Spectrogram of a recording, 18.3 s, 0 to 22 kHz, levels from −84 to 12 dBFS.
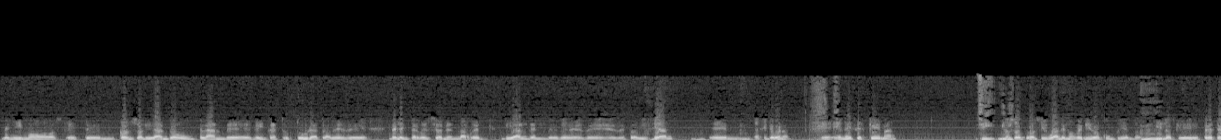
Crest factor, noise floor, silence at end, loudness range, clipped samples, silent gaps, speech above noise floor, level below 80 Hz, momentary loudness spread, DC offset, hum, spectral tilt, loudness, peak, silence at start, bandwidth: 12 dB; -41 dBFS; 0 s; 3 LU; under 0.1%; none; 28 dB; -38 dBFS; 8 LU; 2%; none; -7.5 dB/octave; -13 LUFS; 0 dBFS; 0 s; 11 kHz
